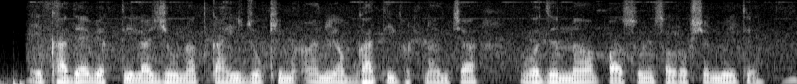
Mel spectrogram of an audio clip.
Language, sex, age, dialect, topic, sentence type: Marathi, female, 46-50, Varhadi, banking, statement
